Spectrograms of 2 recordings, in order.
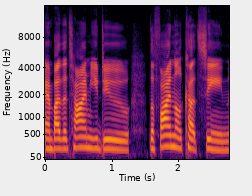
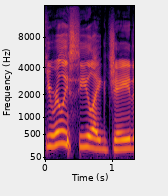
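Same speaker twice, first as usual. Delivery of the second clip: normal talking voice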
